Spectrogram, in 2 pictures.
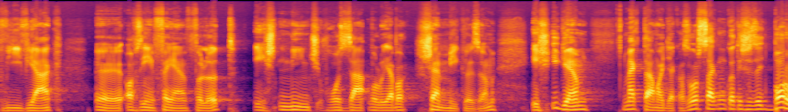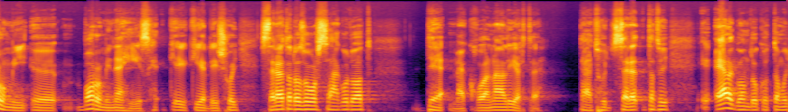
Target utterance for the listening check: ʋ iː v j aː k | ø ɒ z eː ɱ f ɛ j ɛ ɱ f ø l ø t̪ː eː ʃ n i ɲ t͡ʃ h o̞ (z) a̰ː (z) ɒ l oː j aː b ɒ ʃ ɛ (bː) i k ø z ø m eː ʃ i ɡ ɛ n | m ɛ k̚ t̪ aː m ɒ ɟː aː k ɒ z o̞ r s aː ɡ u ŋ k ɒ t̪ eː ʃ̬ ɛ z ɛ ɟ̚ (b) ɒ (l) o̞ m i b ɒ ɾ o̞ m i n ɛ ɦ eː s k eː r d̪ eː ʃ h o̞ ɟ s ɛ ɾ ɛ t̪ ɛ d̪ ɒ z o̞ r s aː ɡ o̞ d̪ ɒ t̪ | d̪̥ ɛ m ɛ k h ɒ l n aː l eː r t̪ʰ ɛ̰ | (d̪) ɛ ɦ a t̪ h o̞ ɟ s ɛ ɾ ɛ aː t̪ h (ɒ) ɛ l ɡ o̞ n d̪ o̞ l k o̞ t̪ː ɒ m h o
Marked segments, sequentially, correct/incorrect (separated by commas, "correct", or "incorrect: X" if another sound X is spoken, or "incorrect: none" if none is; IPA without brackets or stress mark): incorrect: zː, incorrect: v, incorrect: mː, correct, incorrect: ɾ, incorrect: t̪, incorrect: o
